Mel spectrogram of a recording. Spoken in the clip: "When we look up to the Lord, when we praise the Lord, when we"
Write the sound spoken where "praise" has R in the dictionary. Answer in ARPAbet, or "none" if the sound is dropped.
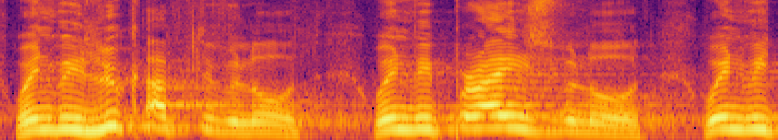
R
